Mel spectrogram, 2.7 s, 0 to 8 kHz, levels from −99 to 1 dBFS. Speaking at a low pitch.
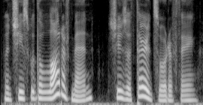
No: medium, 180 Hz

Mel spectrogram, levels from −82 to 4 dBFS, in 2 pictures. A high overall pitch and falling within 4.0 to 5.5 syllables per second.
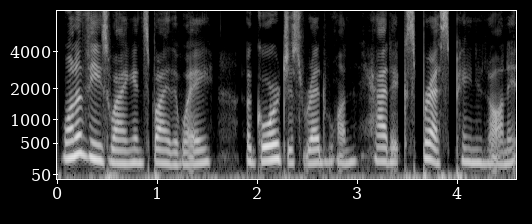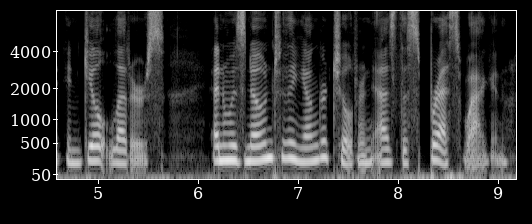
Yes: high, 215 Hz; 4.9 syllables/s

